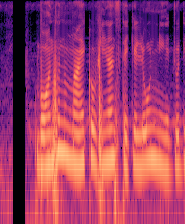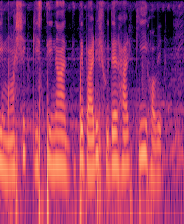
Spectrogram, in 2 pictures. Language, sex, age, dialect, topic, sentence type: Bengali, female, 25-30, Standard Colloquial, banking, question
